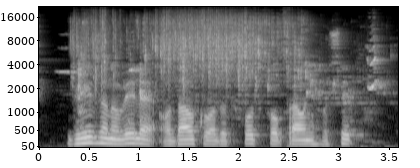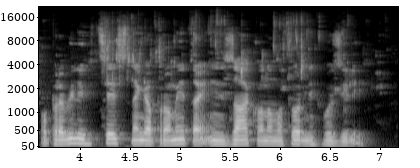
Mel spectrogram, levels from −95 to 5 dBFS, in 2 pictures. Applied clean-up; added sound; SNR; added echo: classical method log-MMSE.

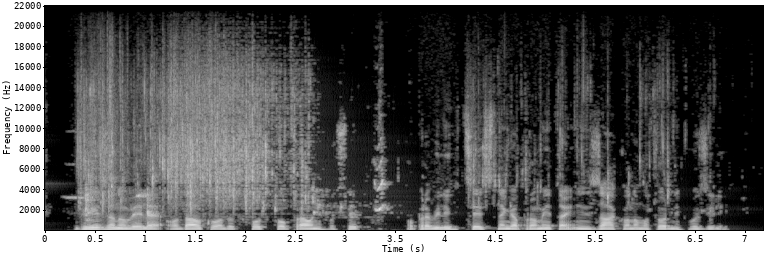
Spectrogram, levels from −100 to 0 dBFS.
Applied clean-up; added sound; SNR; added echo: classical method spectral subtraction.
